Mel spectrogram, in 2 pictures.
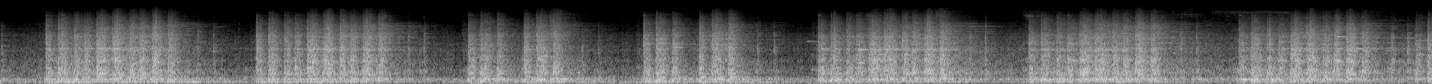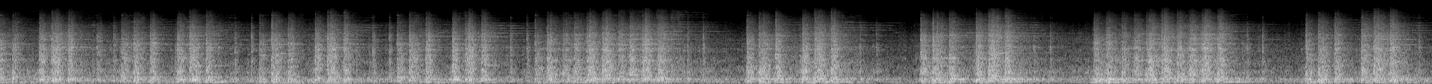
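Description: Double-stack intermodal well cars of a freight train rolling past close by, the wheels clattering on the track. The clatter rises and falls in pulses about every two seconds as each car's wheel sets go by.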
